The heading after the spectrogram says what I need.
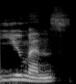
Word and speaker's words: Youmans: I know that's a difficult name to pronounce for some people. Youmans. I did Youmans. it, Youmans.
